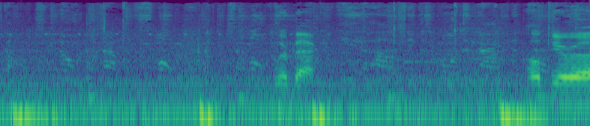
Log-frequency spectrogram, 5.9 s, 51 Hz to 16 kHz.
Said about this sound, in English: Well, it's Monday. You know where I am. 5 o'clock traffic. Let's do it. Yo, we're back. We're back in traffic.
